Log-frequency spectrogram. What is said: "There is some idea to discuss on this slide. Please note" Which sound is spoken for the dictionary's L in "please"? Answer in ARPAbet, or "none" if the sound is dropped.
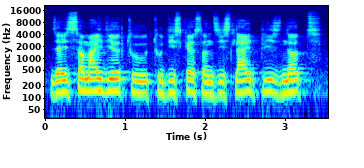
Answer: L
